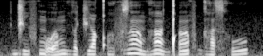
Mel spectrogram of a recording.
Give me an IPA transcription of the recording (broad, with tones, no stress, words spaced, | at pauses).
d͡ʒi˧˩˧fmo̰˧˩˧ɐ̯ mi̤˧˩ɐ̯t͡ʃi˧ɐ̯ qʼṳ˧˩˧f zɐ̃ː˥˩mɦã˥˩ ǃʼɐ̃ː˧˥fɡʱa˧˩shu˧˥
